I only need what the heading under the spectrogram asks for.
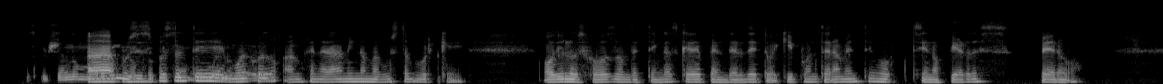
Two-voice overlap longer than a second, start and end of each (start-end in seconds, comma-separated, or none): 0.9-2.8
